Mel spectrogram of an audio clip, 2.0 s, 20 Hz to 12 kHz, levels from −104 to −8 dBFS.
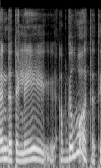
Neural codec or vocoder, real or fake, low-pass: none; real; 9.9 kHz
